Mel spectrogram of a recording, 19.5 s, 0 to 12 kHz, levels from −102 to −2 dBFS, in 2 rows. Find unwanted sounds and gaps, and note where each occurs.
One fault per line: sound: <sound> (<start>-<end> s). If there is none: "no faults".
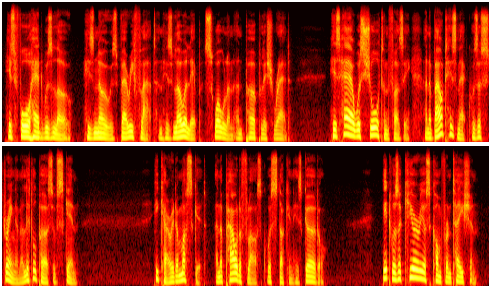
no faults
